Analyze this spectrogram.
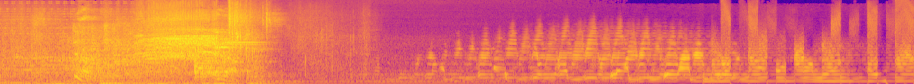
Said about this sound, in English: help me with this door. Hydraulics have gone offline. It weighs a ton.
